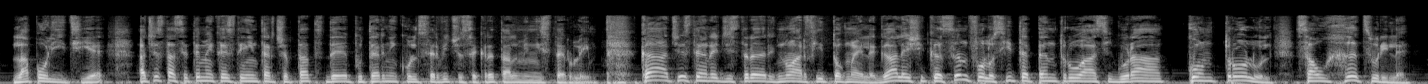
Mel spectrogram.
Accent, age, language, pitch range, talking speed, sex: native, 40-59, Romanian, 100-150 Hz, 135 wpm, male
